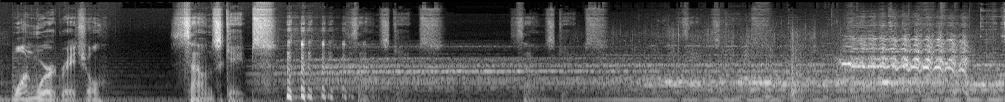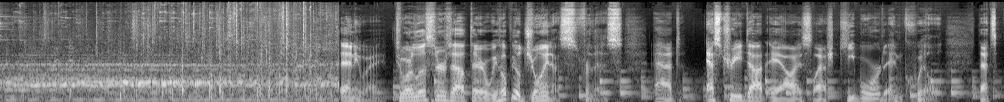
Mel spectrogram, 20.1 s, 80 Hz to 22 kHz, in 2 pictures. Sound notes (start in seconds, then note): 2.7 laughs; 8.3 horse neighing; 10.4 hooves thudding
